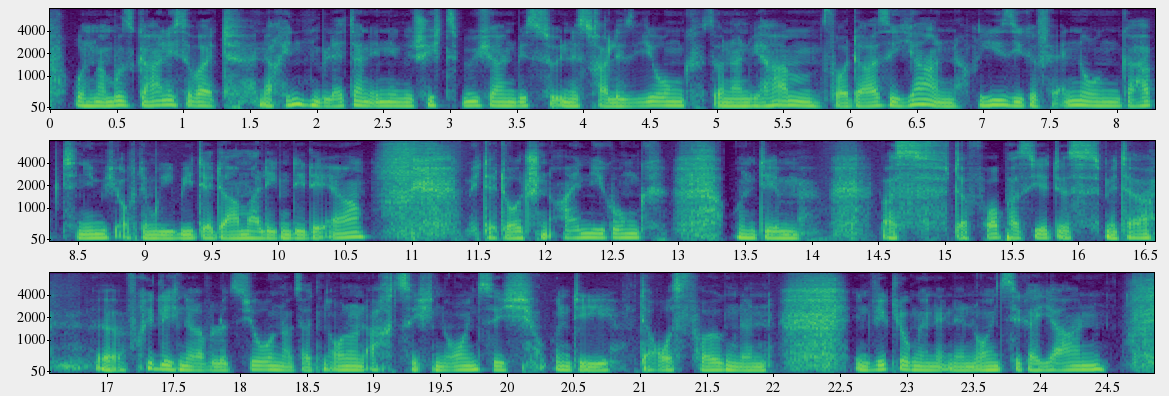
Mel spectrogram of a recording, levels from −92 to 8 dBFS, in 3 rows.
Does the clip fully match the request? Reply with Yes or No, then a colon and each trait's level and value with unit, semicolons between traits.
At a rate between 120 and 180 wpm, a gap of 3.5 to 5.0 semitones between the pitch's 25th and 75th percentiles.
No: average, 140 wpm; average, 2.9 semitones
